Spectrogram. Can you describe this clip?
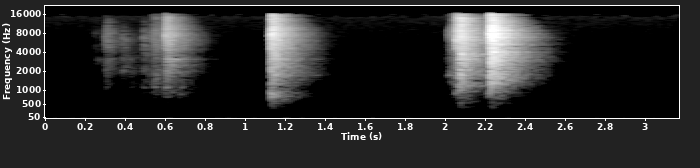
Gun reload ambient 1
Simple reloading of a m9. Stereo and pretty roomy sound. Recorded with 2 rode condenser microphones.
surround, ambient, slide, 9mm, sound, fx, reload, gun, weapon, pistol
